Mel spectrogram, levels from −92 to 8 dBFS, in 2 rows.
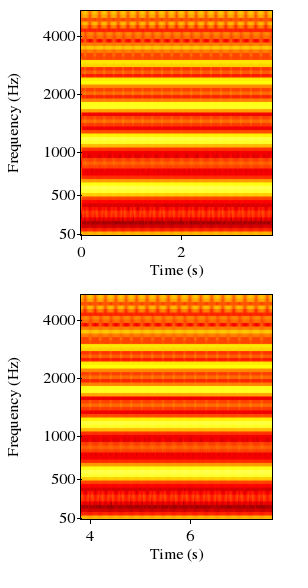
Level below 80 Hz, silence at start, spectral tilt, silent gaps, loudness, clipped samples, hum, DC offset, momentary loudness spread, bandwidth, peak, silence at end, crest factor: -64 dBFS; 0 s; 1.5 dB/octave; none; -7 LUFS; 9%; none; 5%; 0 LU; 5.4 kHz; 0 dBFS; 0 s; 8 dB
